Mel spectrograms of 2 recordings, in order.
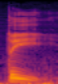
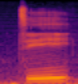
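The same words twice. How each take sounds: First: "ti" with a heavy, rounded t. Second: "ti" with a light t, held higher; softened ta with i. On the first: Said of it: "agak dibulatkan huruf to". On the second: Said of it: "huruf ta dia agak dilembutkan". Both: Shown as a demonstration.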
